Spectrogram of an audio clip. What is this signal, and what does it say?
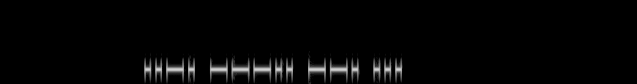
Morse code, heard as a keyed tone, about 22 wpm, 700 Hz. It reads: F8GS
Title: DXCC-100 Call Signs - 4 Characters - 22wpm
